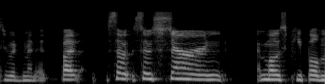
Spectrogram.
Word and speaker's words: CERN: So then the next theory is CERN, that CERN is responsible. And I remember the first time we talked about this, I pronounced it Kern, and you were like, Kern?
